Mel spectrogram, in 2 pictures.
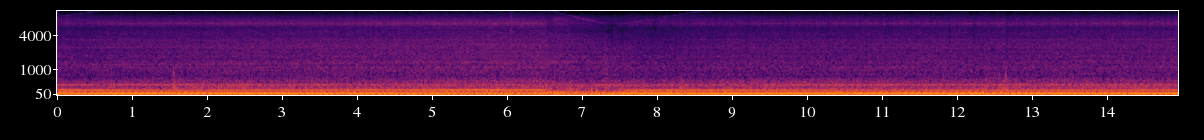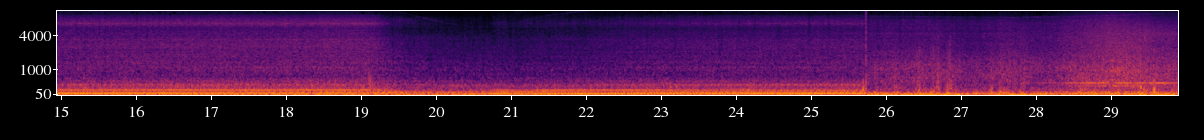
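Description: Heavy truck's diesel engine running steadily under way, its drone breaking off briefly about six seconds in and again around twenty seconds. In the last few seconds the engine drone stops and a noisier, more even sound takes over.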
